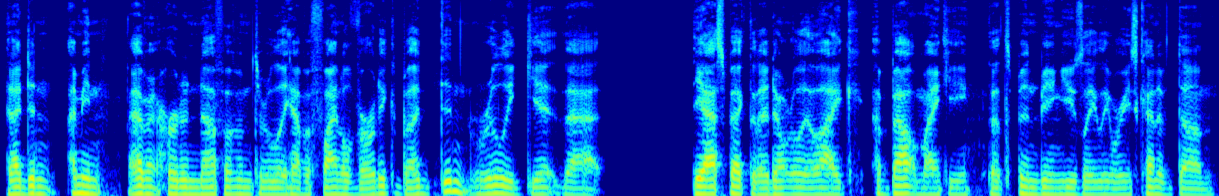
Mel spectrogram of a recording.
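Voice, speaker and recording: A man guesting on a casual podcast, talking in a measured way and thinking aloud. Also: on the low side, little pitch movement, a little mellow, no echo, clean studio sound.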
